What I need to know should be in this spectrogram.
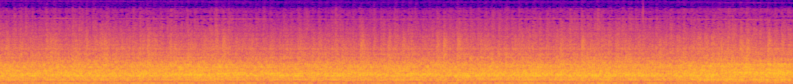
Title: What a destroyed washing machine bearing looks and sounds like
